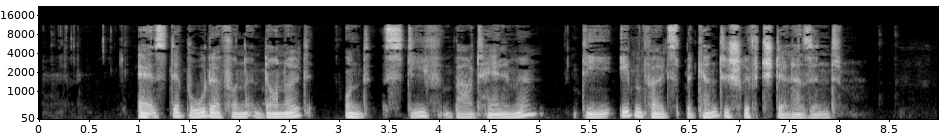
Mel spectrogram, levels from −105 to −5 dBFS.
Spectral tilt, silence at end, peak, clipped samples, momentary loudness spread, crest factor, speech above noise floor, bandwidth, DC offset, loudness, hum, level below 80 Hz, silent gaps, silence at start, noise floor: -3.5 dB/octave; 1 s; -2 dBFS; under 0.1%; 13 LU; 22 dB; 52 dB; 11.5 kHz; under 0.1%; -22 LUFS; none; -46 dBFS; none; 1 s; -75 dBFS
